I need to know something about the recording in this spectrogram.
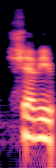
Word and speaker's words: Chevy: come on you know chevy rhymes with heavy that's one of the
